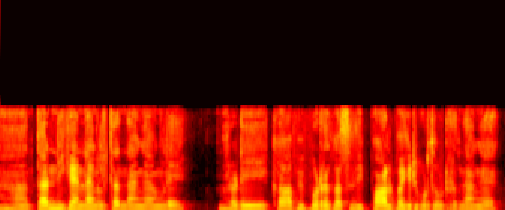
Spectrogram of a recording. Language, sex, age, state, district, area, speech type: Tamil, female, 30-45, Tamil Nadu, Thoothukudi, rural, spontaneous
